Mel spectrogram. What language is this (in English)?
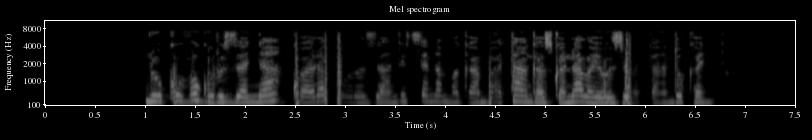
Kinyarwanda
